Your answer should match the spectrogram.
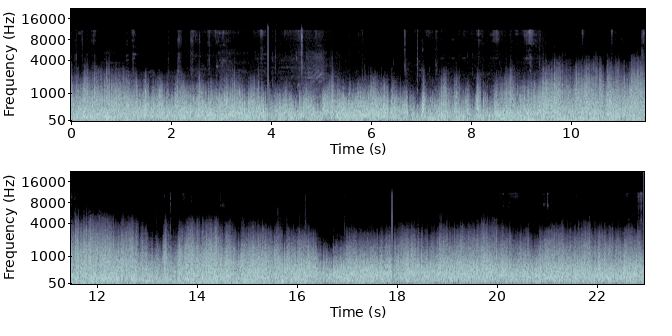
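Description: Wind buffeting the microphone outdoors: a steady, loud rumbling hiss that rises and falls slightly.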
